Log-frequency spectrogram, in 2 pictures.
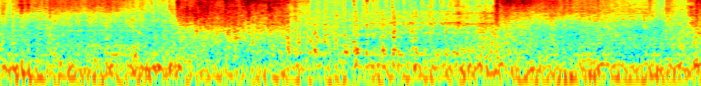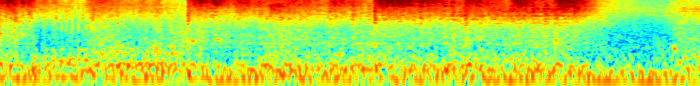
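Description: Trailer music with a heavy, sustained low booming and several surges of noise every second or two.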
